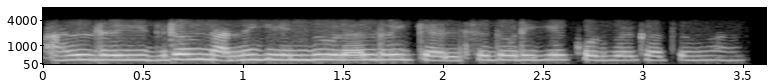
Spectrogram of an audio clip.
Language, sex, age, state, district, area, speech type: Kannada, female, 18-30, Karnataka, Gulbarga, urban, conversation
